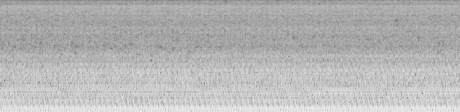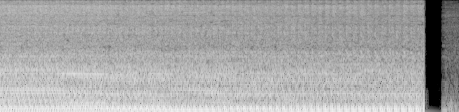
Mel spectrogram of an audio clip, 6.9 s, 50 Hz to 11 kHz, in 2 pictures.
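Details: Craftsman LT1000 riding mower/tractor running after fitting a different-style fuel solenoid with a new crush washer on the carb; steady, even pitch with a slight settle partway, no stumbling or surging, running normally.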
